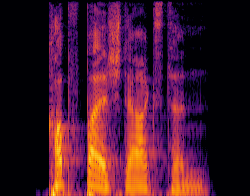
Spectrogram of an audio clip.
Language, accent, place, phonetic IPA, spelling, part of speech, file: German, Germany, Berlin, [ˈkɔp͡fbalˌʃtɛʁkstn̩], kopfballstärksten, adjective, De-kopfballstärksten.ogg
- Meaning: superlative degree of kopfballstark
